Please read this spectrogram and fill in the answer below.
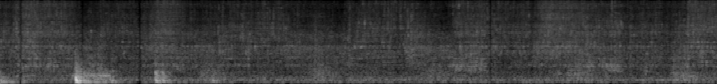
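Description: Hand milking: streams of milk squirting into a plastic five-gallon bucket, a steady liquid hiss. Three short low thumps come in the first few seconds.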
